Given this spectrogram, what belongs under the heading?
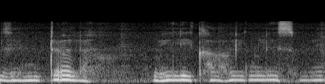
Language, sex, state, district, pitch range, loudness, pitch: Bhojpuri, female, Uttar Pradesh, Ghazipur, 180-200 Hz, -16 LUFS, 190 Hz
